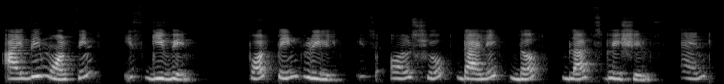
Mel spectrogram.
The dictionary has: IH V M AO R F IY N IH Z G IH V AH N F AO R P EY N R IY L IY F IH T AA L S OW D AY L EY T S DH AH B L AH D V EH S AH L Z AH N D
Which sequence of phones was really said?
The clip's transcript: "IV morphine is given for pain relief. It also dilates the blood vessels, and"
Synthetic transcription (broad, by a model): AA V M AO R F IY N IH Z G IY V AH N F AO R P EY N R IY L IY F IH T AA L S OW D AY L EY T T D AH B L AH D B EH SH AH L S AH N D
